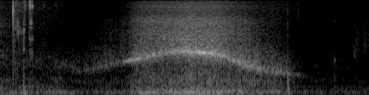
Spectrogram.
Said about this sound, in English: yeah. Sorry. that just didn't come out. I was trying not to blow in the mic and then it just didn't whistle.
